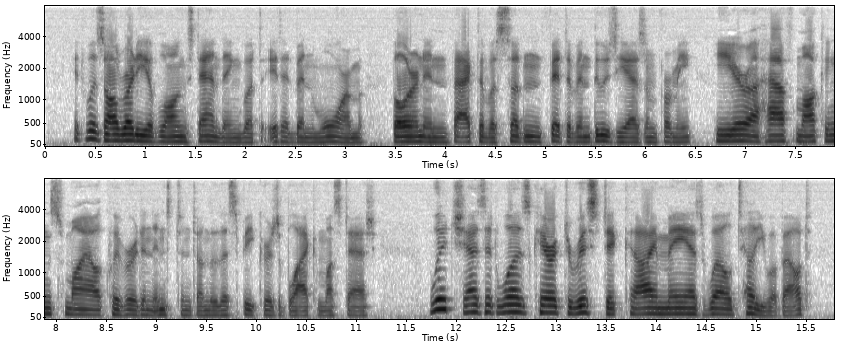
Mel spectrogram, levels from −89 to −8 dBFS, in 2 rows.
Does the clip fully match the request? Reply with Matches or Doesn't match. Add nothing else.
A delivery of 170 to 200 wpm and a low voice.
Matches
